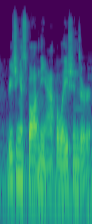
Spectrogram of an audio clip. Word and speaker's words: Appalachians: a spot in the appalachians or appalachians the pronunciation really depends on where you live where it makes a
